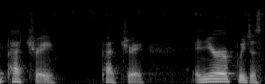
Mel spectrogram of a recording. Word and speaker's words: Petri: Um, in USA we pronounce it pet tree. I would say Petri.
